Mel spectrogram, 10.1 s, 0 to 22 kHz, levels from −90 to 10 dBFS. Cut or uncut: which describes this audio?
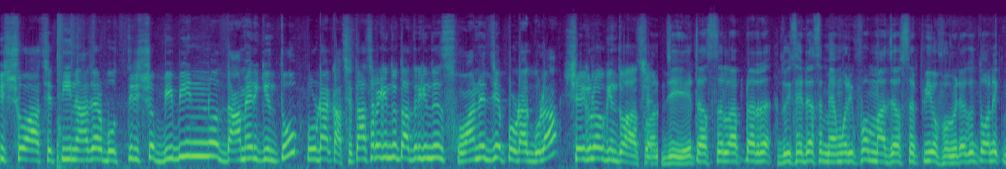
cut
